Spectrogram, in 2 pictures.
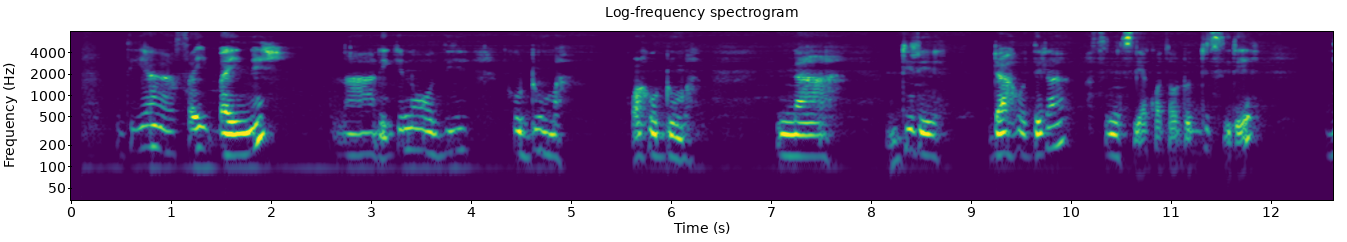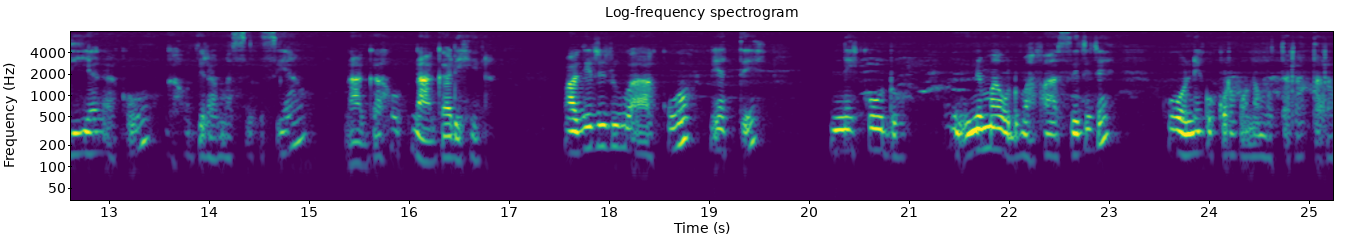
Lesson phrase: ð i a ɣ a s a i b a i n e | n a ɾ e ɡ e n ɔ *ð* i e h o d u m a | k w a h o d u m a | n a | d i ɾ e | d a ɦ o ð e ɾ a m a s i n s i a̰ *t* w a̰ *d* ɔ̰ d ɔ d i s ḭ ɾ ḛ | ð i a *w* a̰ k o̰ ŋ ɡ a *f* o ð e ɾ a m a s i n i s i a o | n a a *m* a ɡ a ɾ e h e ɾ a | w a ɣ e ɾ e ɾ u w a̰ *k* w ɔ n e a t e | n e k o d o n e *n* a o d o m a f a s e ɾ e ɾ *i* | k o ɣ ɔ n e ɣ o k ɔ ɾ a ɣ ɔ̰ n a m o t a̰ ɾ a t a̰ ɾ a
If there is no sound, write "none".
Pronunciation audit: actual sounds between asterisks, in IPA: ð, k, t, ɣ, h, n, k, m, ɛ

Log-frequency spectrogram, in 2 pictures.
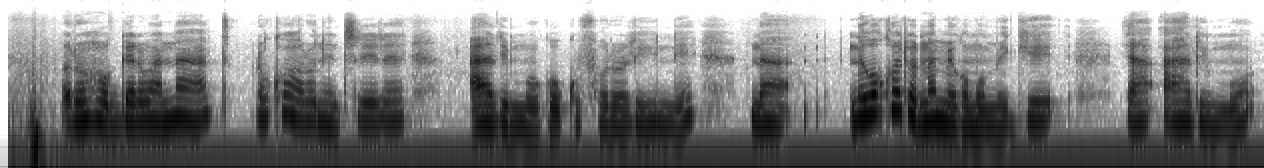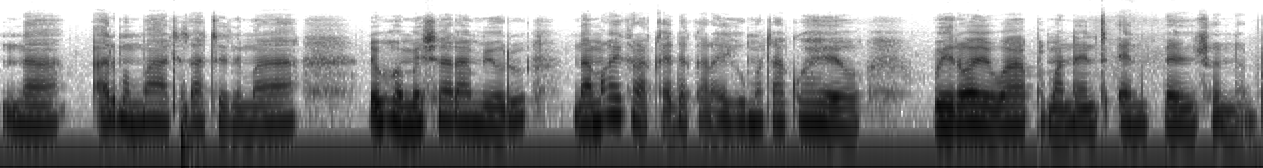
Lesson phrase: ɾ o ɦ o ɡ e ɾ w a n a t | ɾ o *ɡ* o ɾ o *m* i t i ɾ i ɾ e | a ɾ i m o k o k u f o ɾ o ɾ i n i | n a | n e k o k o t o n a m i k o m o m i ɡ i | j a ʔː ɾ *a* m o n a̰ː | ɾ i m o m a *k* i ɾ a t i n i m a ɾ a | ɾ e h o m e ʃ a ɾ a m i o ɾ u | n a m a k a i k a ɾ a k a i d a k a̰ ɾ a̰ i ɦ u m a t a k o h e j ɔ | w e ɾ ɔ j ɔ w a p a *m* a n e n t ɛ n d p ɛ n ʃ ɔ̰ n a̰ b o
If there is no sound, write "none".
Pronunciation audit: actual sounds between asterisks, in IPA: k, ɲ, i, t, m

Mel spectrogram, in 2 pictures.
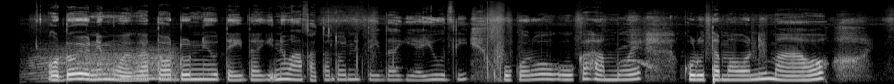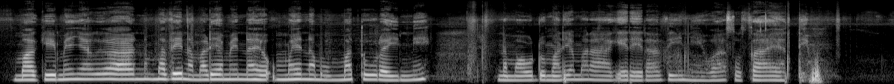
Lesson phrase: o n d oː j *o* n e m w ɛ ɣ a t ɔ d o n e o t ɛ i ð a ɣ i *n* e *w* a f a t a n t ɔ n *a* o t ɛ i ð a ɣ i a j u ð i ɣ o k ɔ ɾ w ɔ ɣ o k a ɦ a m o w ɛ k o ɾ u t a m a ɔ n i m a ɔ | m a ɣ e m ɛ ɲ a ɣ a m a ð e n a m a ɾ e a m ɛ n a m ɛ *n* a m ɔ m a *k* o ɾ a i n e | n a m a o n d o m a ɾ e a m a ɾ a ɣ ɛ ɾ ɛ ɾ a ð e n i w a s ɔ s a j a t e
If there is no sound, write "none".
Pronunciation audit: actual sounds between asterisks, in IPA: o, n, w, e, n, t

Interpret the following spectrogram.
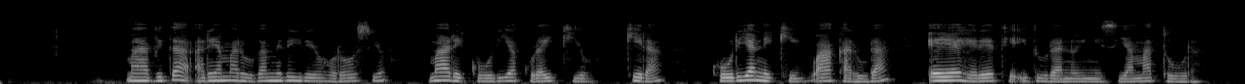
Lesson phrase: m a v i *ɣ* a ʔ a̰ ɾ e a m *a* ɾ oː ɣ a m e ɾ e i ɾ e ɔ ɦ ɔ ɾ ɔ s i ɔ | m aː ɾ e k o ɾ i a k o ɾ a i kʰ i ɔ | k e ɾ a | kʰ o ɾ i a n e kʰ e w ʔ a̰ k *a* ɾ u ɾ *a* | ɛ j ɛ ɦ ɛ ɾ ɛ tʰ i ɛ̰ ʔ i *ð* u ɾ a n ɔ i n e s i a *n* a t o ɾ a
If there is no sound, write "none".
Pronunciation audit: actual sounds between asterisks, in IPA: ð, a, a, a, ð, m

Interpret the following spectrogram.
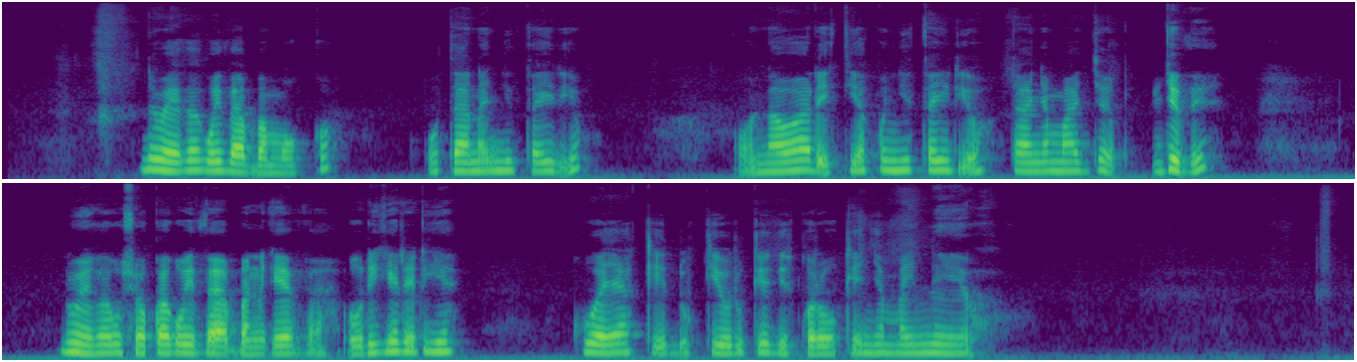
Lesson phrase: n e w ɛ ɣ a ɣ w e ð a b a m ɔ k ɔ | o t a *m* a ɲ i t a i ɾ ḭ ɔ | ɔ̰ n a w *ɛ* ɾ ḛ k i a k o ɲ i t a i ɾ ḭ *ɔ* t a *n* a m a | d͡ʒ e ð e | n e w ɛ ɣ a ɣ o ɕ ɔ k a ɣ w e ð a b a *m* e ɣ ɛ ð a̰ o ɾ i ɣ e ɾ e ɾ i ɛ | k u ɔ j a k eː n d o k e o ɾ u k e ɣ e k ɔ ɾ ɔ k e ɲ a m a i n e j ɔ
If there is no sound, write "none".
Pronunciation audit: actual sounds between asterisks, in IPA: n, a, ɔ, ɲ, n

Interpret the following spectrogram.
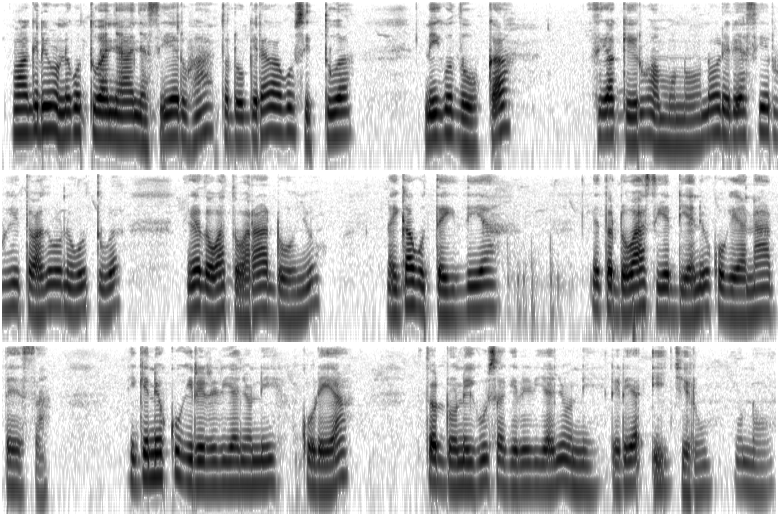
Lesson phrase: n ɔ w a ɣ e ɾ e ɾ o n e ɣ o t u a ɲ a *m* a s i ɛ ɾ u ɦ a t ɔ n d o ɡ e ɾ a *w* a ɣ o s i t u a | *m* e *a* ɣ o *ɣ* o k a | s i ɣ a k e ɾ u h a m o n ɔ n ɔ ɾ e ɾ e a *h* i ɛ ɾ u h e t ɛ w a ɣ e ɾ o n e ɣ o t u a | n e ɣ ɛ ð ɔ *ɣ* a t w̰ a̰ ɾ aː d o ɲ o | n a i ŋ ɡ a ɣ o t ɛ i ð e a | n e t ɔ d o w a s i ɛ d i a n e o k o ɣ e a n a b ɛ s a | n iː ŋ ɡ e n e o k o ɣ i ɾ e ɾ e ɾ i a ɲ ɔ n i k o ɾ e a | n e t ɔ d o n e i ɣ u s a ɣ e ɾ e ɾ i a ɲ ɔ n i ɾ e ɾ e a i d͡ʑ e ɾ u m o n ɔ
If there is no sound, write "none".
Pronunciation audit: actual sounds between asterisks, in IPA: ɲ, ɣ, n, i, ð, s, ɣ

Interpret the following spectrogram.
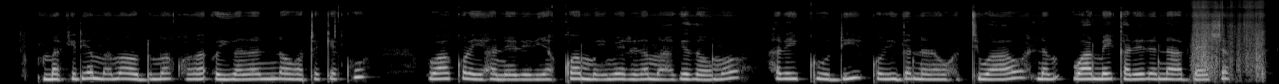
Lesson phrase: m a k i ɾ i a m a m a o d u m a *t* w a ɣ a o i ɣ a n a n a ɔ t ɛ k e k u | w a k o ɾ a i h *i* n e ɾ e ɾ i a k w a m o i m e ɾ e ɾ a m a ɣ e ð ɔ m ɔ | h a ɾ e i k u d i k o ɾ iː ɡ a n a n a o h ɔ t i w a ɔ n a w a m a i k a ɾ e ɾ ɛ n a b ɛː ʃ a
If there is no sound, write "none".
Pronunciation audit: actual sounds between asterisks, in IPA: k, a

